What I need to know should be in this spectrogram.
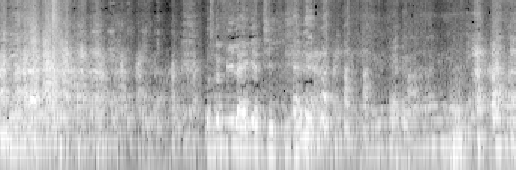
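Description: A middle-aged man laughs heartily close to a microphone.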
